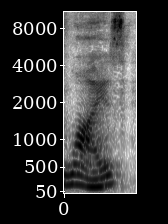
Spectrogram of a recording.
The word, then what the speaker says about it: WIIS: Women in International Security, pronounced WISE, is a non-profit, non-governmental organization dedicated to advancing leadership opportunities in the international peace and security field. WISE supports its mission by bridging research to action,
